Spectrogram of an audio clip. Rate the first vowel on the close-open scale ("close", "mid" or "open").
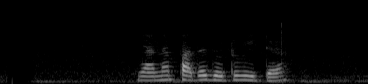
open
